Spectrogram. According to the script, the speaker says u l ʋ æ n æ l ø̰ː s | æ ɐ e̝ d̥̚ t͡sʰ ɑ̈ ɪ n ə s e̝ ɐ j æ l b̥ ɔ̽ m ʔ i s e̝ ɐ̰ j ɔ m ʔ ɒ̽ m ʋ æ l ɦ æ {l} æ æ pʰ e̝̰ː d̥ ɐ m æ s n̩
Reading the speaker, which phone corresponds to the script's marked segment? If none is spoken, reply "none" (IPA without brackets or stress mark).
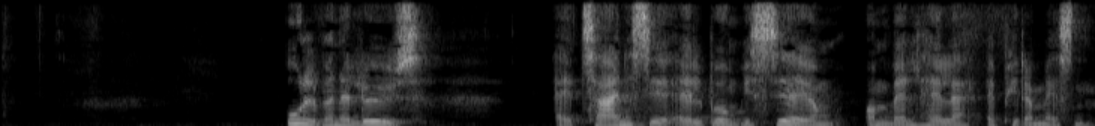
l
